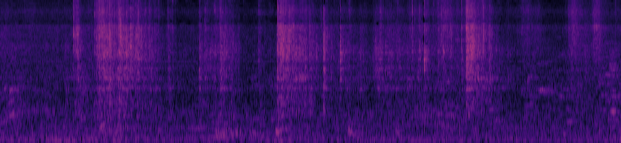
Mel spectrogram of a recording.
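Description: Busy drink-counter background: a murmur of voices over a steady low machine hum, with several short hissing or rustling bursts and a few sharp clicks and knocks from drink preparation.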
